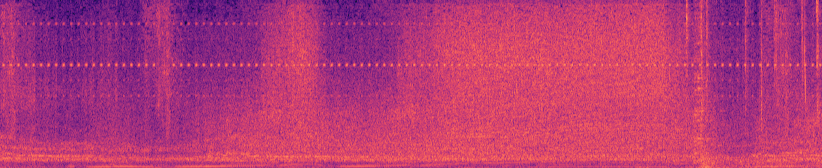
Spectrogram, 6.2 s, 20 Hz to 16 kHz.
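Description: A 2005 MG XPower SV-R with a 1,437 hp drift tune in a racing game revs slowly and steadily, its engine tone sweeping up and down in long rising pulls under a constant loud drone, with a brief skid-like burst near the end.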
